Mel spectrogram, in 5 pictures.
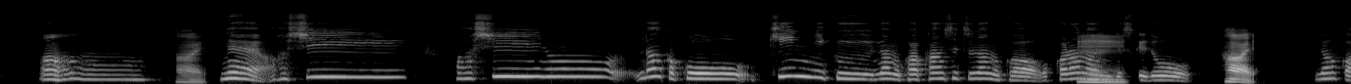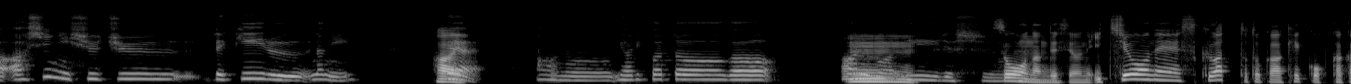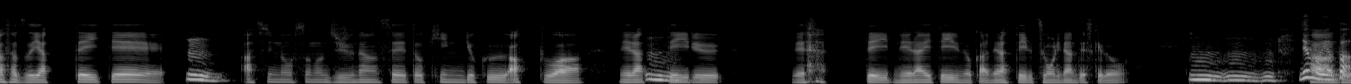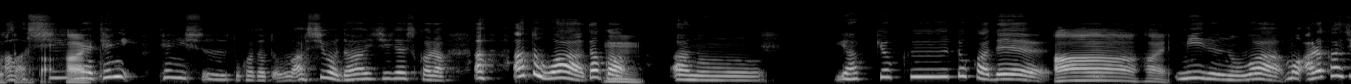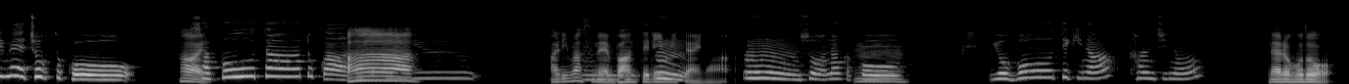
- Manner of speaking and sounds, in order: tapping; sniff; sniff; sniff
- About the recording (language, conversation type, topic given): Japanese, advice, 運動やトレーニングの後、疲労がなかなか回復しないのはなぜですか？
